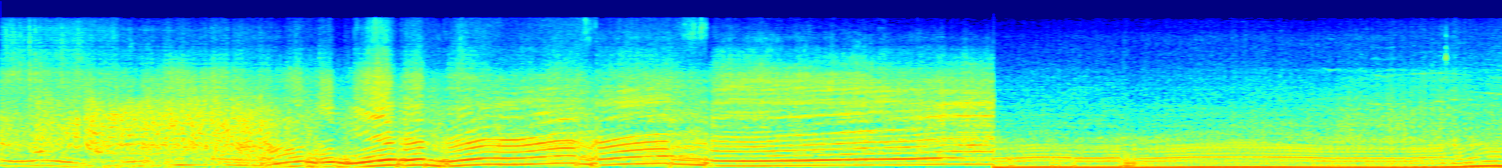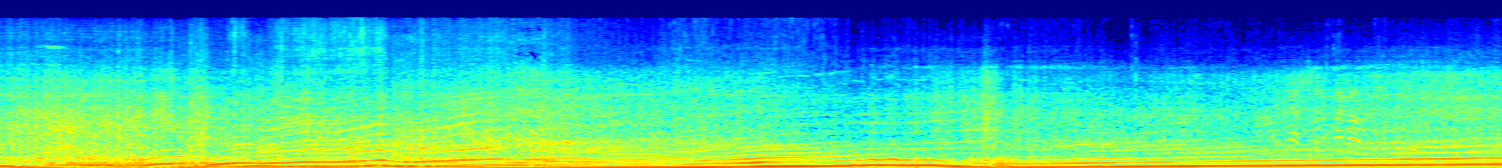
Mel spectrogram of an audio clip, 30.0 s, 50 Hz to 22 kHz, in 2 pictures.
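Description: Rally car engines revving hard one after another, the pitch climbing and dropping repeatedly through gear changes and lifts for the corner. The sound changes abruptly about a third of the way through as one car gives way to the next, one of them a BMW 3 Series (E36).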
